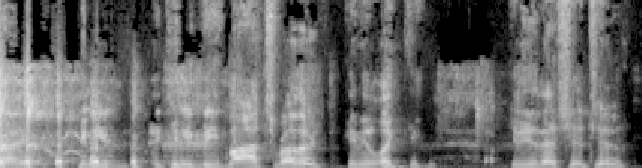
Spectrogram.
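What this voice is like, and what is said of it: Usual voice. Nothing is said of it.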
